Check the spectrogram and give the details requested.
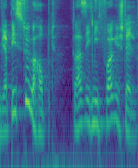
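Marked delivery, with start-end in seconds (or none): none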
